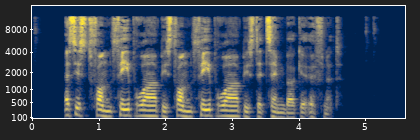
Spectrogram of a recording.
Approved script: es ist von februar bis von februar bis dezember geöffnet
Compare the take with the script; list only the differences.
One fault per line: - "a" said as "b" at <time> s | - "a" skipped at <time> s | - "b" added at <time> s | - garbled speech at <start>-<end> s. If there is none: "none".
none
